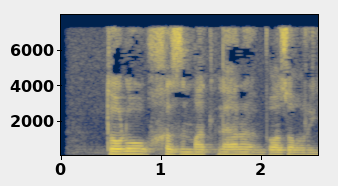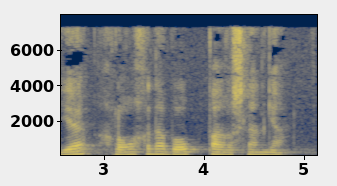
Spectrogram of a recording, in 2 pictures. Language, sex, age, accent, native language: Uzbek, male, 25-34, Andijon, Uzbek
